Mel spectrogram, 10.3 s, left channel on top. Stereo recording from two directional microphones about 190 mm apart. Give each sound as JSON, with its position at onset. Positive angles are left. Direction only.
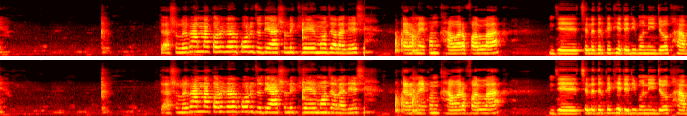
{"t": 2.4, "sound": "a woman's voice", "side_deg": 60}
